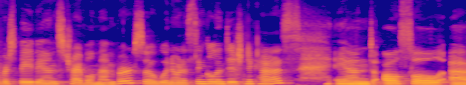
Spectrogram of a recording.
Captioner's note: speaking Ojibwe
